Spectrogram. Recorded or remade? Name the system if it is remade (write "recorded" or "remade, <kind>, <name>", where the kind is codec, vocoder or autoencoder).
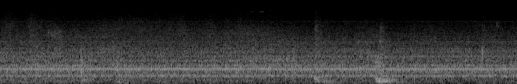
recorded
